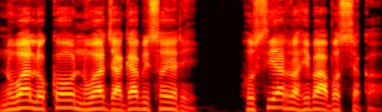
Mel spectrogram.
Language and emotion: Odia, neutral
